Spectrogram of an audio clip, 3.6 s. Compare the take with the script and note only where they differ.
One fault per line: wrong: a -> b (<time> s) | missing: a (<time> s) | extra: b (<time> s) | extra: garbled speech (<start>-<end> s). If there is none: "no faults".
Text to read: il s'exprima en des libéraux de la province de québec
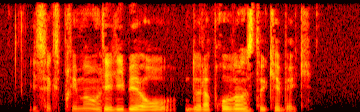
no faults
